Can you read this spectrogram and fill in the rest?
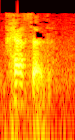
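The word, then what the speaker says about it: chesed (חסד): It is chesed. Often we spell it H-E-S-E-D.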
